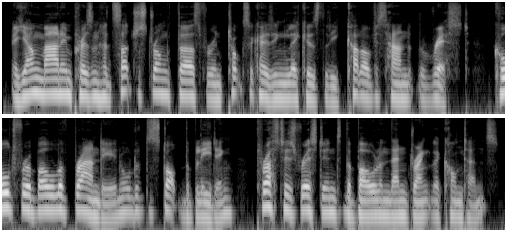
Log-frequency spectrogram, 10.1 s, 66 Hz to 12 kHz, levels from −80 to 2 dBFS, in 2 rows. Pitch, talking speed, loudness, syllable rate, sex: 145 Hz, 270 wpm, -20 LUFS, 6.1 syllables/s, male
